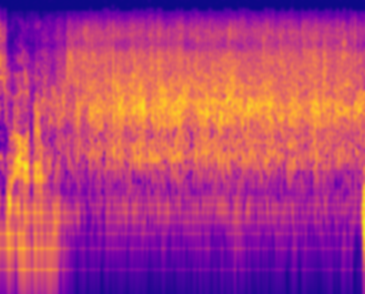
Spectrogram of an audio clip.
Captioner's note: applause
